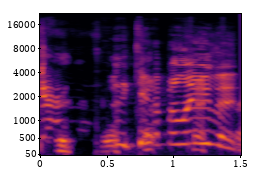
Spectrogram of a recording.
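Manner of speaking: put-on, very high screamed outburst. Retelling watching the stream at the TV: imitating someone screaming. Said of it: "screaming at the T V".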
